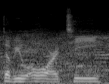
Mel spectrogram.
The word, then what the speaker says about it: Wort: All right, so if you go on YouTube and you type in The Wort, W-O-R-T, Mike and Pete, pronounced Wort, spelled Wort, you could find our channel there and all our past shows and everything.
